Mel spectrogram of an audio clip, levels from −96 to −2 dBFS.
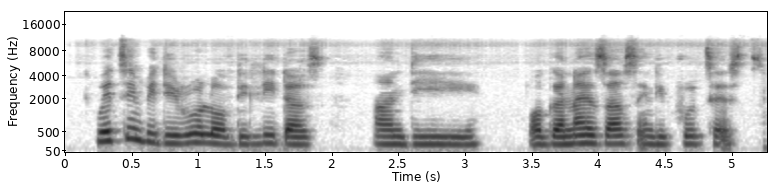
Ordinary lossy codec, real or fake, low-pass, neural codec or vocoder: Opus, 64 kbps; fake; 10.8 kHz; vocoder, 24 kHz, 100 mel bands, Vocos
